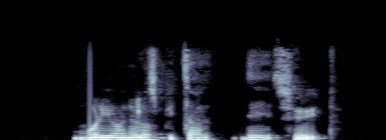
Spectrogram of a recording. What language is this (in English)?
Spanish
